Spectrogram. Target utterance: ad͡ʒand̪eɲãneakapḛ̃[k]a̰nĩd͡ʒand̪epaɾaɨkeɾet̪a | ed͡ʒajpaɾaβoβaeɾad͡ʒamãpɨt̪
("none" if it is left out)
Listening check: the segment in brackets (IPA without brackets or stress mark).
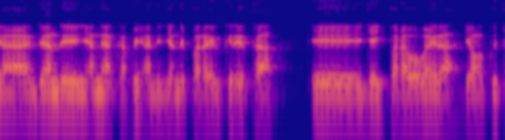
ʔ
